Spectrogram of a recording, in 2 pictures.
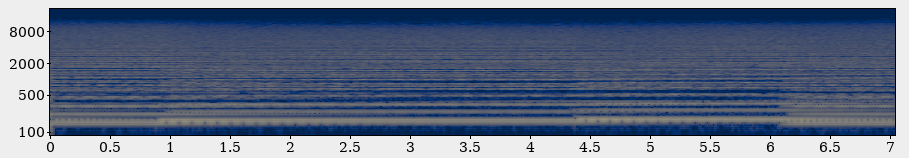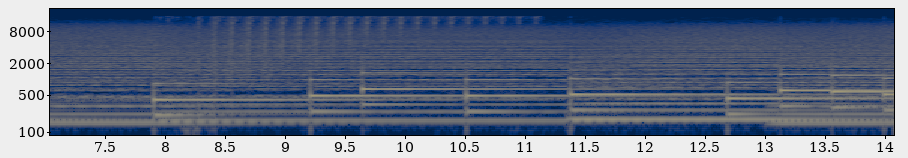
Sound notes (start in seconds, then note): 9.0 text rustles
